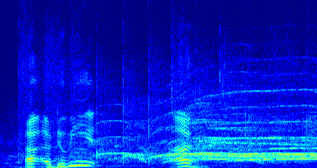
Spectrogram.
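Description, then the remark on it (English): A lively crowd cheers loudly, with whooping shouts rising and falling at first, then a steady roar of voices and sustained high yells. “You guys are rowdy.”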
